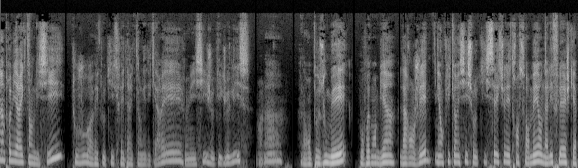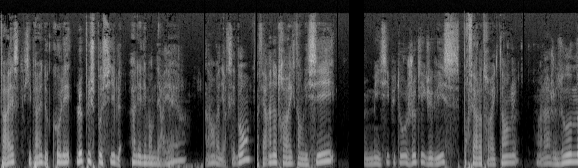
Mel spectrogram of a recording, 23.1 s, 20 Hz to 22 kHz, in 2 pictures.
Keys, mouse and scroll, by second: 2.5 click, 4.0-5.7 drag, 6.0 middle click, 10.0 click, 12.0 click, 13.4 click, 15.0 KP_Subtract, 15.6-16.2 middle drag, 16.7 click, 17.2 middle click, 17.5 click, 19.7-22.0 drag, 22.1 middle click.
